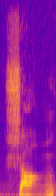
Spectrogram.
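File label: "shang3", Chinese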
